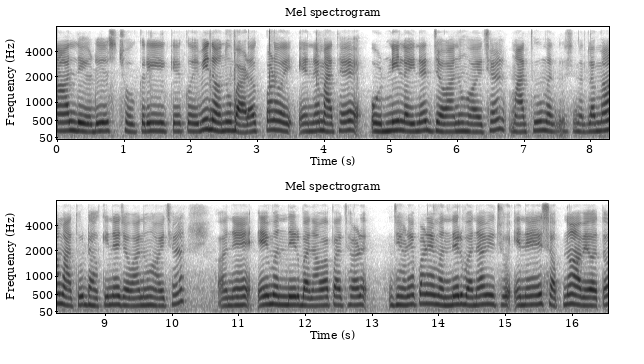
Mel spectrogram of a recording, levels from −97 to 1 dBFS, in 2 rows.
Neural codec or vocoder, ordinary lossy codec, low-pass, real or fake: none; none; 7.2 kHz; real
